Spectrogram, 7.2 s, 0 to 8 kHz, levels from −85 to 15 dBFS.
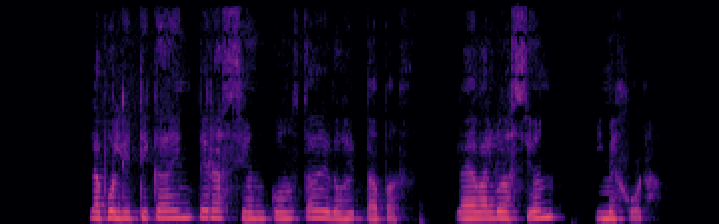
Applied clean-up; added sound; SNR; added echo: neural mask model DeepFilterNet 3.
